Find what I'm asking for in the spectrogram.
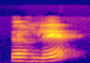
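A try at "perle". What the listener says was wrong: Только «э» на конце не читается, и получаем «перль». Да, здесь почему «перль», почему «э»? Здесь закрытый слог, отлично.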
